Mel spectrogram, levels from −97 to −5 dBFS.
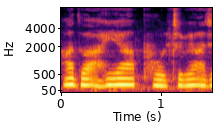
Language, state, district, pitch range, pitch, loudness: Idu Mishmi, Arunachal Pradesh, Lower Dibang Valley, 165-185 Hz, 175 Hz, -13 LUFS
